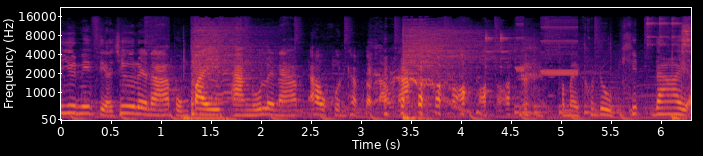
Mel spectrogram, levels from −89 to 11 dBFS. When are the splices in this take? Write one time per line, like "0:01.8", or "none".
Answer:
0:02.4
0:04.8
